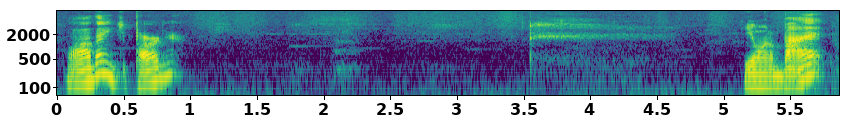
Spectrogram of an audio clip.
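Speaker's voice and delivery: loud, hammed-up Texas twang; Texas accent. Artist answers an imagined fan, loud Texas accent. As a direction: answer loudly as a folksy Texan. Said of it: "I'd answer 'em back in my Texas accent".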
